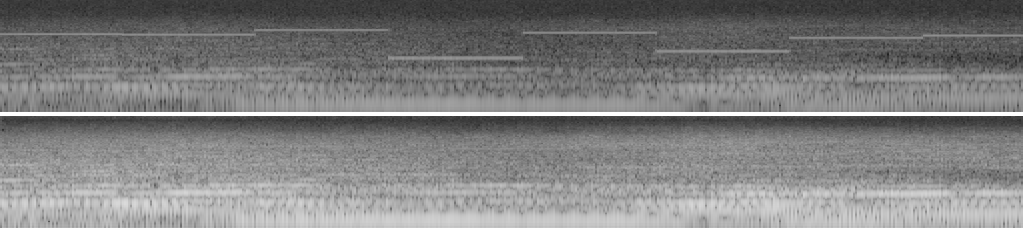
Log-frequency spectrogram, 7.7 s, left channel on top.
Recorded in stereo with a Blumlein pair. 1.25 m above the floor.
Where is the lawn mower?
50° right.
